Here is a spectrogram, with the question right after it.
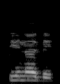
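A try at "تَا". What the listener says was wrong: না, এটা একালিপ টান দিয়ে পড়তে হবে। তা।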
